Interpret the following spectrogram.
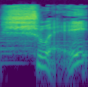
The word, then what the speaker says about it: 水: Ouais, shui. Shui. J'adore ce caractère, il est super beau. Ouais, déjà la prononciation c'est Troisième tour. Ouais. Shui. S-H-U-I. Shui. Donc ça s'écrit shui, Quoi comme dans feng shui.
